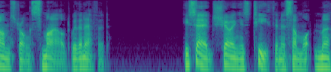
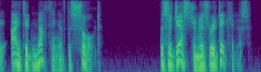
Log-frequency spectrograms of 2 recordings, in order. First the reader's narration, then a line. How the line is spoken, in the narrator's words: Armstrong said sharply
